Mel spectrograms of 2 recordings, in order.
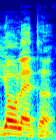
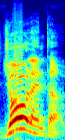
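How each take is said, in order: First: The name begins with a Y sound. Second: The name begins with a J sound. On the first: The speaker calls it wrong. "why do you say Yolenta" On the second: The speaker calls it right. "it's pronounced Joe with a J"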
